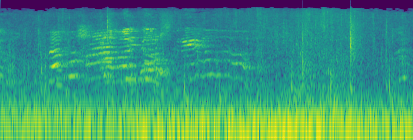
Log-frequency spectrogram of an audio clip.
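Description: Children's excited voices over background music with a strong, steady bass.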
